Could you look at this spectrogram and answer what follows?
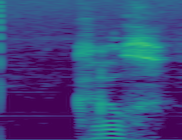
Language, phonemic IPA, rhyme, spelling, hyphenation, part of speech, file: Dutch, /krux/, -ux, kroeg, kroeg, noun, Nl-kroeg.ogg
- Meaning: a pub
